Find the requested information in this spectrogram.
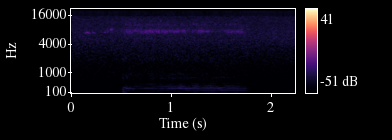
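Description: One steady, low, buzzing snore lasting over a second from a sleeping cat, with faint high-pitched background noise.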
